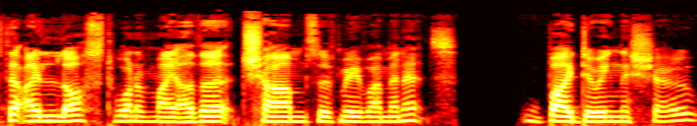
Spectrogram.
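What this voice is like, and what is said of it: English accent. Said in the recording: “an English accent ... Brit”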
